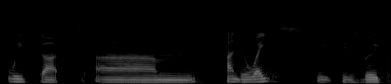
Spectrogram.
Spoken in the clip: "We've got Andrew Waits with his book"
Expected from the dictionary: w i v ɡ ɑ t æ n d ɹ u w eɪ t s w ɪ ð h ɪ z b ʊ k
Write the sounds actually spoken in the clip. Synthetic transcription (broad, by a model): w i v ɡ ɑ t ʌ n d u w eɪ t s w ɪ ð h ɪ z b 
